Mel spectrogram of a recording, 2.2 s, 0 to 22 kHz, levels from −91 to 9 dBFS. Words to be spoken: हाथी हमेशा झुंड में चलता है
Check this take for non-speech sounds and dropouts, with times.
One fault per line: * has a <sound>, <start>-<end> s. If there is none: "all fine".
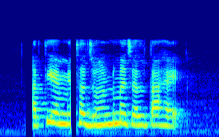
* has a dropout, 0.7-0.8 s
